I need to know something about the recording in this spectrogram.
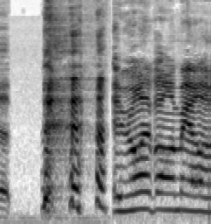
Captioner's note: laughs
